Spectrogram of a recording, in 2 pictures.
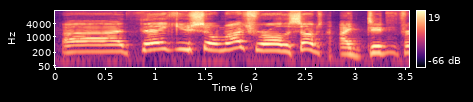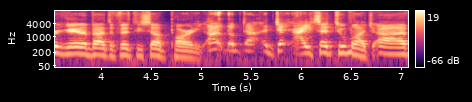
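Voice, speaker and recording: A man with a stuffy nose from a cold, rambling and joking as he hosts a workshop vlog, often cutting himself off mid-sentence. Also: fairly high pitch. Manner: rambling, self-interrupting, jokey. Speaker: YouTube maker channel host. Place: home workshop.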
